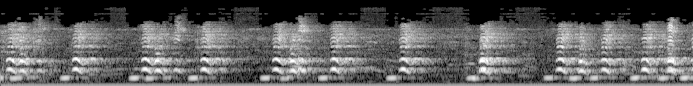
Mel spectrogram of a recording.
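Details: Siamang gibbons at Disney's Animal Kingdom sing at sundown after brief frenetic play: a rapid chant of loud, ringing whooping barks, each rising then dropping, repeated roughly twice per second.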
